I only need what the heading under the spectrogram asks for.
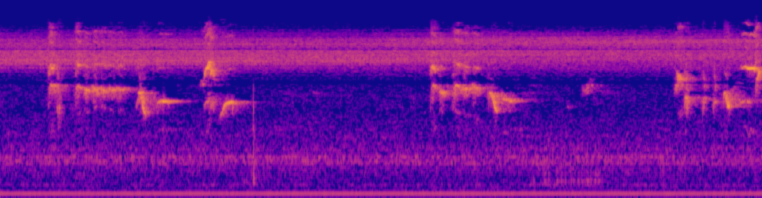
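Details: Wild orange-headed thrush singing: short sweet warbled phrases with rising and falling slurs, given in four bursts a couple of seconds apart, over a steady high insect drone.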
